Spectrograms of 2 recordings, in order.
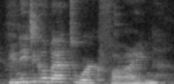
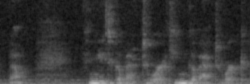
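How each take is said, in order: First: Mock huffy. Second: Soft reassurance. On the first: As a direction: pretend to be put out that they're leaving. Mock-offended at viewers leaving, then relents. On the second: Real, not acted. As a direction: drop the teasing and quietly let them off. Takes back the teasing, gives permission.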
